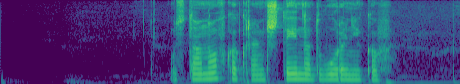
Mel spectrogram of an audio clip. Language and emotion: Russian, neutral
